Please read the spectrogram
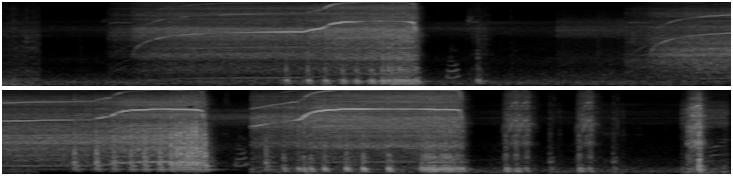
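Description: Power drill driving screws into wood, in three runs of a few seconds each. The motor's whine climbs in pitch through each run. A few light clicks follow near the end.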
